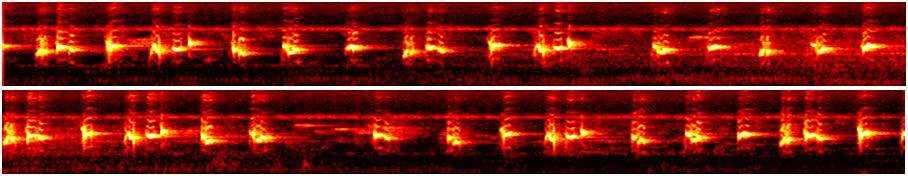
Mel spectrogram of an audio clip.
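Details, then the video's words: Loud 'ropel uplik' song of a sooty-headed bulbul, used as a training song for other birds: steady run of short, lively, whistled notes, roughly one or two each second, over a faint low hum. "Suara TRUCUKAN ROPEL UPLIK Lantang Keras Buat Masteran"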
